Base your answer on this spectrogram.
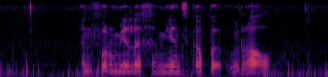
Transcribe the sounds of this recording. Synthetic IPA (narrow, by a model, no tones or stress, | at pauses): ʔənfɔrmiələχəmiənskɐpəʔuɾɑːlˠ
